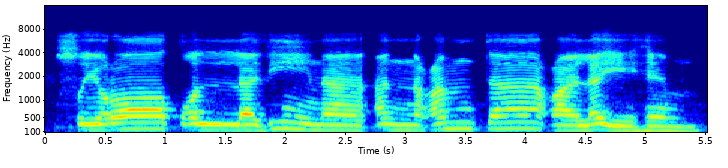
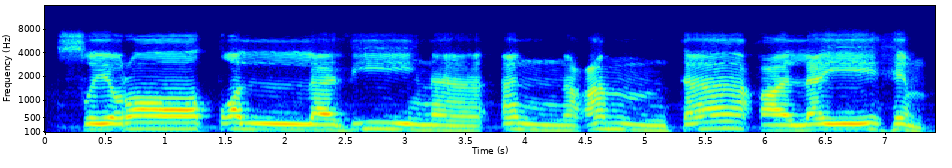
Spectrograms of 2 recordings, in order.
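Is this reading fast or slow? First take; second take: fast; slow. First: It is read at a quicker pace. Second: It is read at a slower pace.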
